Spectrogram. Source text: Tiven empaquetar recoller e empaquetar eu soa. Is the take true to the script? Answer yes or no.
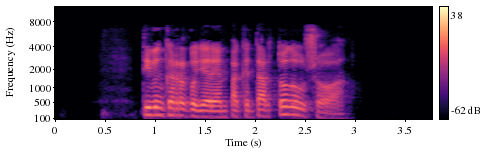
no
